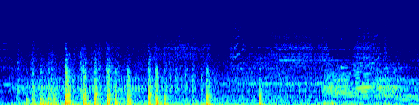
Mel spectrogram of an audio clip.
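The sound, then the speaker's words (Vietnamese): Creaking and knocking of a coffin lid being pried open with a crowbar: a rapid run of sharp wooden knocks and creaks, then a few isolated cracks and a quieter, drawn-out creak near the end. “Mấy người phu nghe thấy thầy nói vậy thì bắt đầu lấy cái xà beng để mà cậy nắp quan tài. Âm thanh cứ cót ca cót két, nghe đến giận cả người.”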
